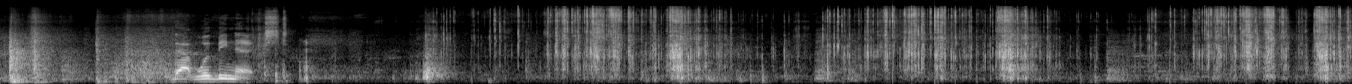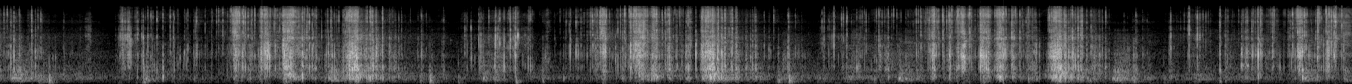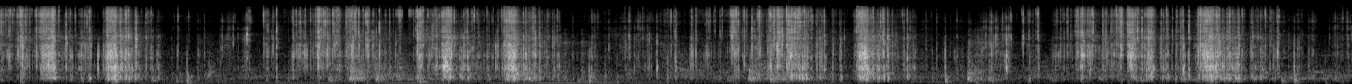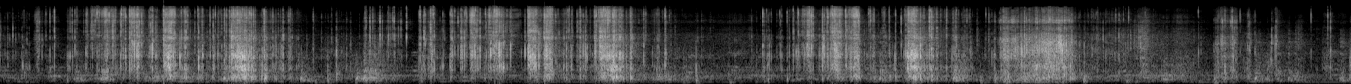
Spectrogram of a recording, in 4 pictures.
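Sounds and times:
foil wrappers tearing and crinkling: 4.2s - 54.0s.

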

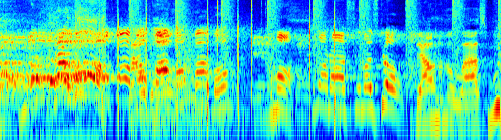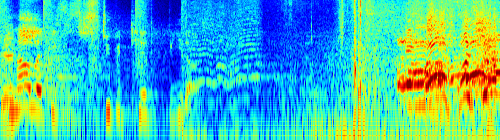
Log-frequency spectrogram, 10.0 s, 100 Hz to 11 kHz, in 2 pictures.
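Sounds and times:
bat cracking a ball: 8.4s - 8.8s.

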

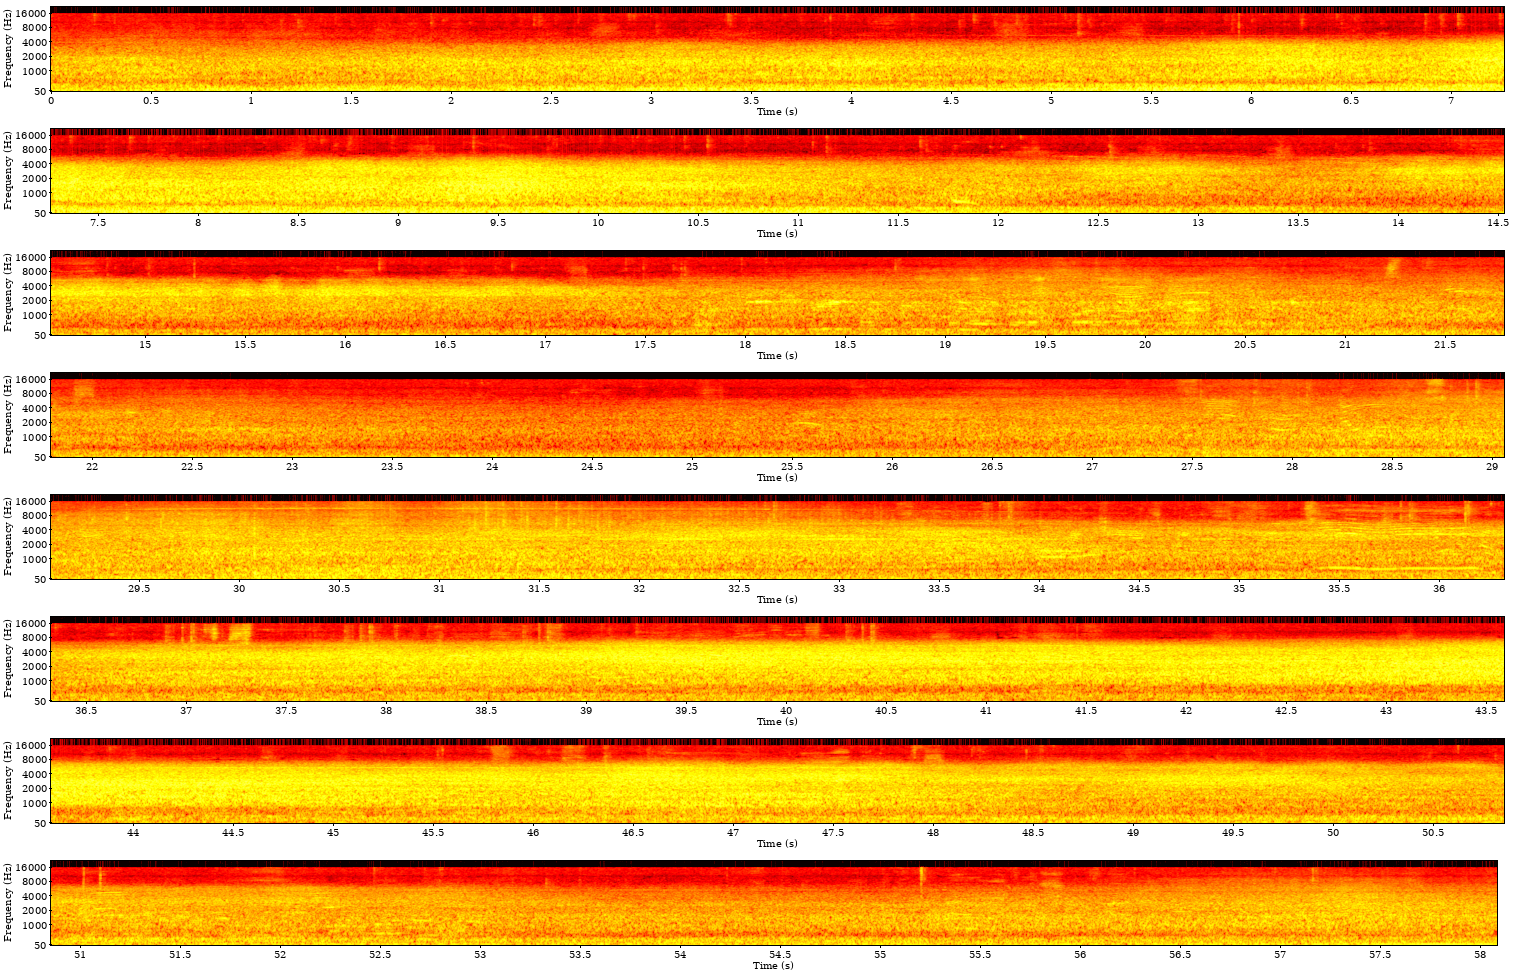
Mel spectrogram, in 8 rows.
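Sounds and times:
jet engines roaring: 0.0s - 58.0s.

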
